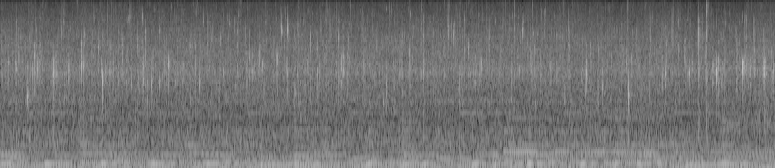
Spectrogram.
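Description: Breaded pork schnitzels shallow-frying in hot olive oil in a frying pan: a steady sizzle with many small crackling pops as the first side browns.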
